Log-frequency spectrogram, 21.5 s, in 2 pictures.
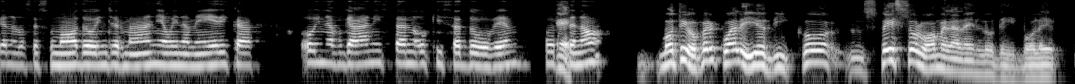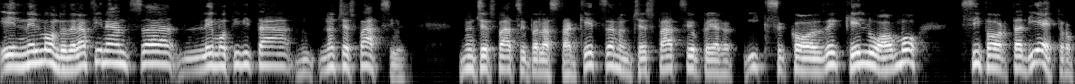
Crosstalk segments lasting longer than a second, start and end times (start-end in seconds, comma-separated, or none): none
